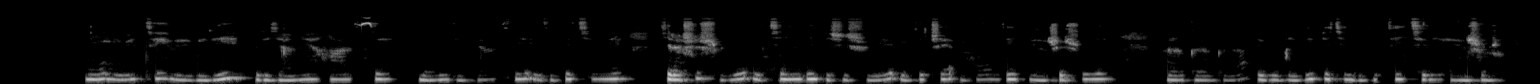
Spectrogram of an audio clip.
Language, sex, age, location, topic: Kinyarwanda, female, 18-24, Huye, agriculture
